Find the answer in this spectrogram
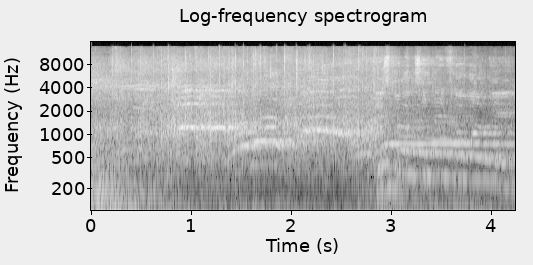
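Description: A man's voice calling out from the stage, ending in a shouted "Let's go!", over low thumps and rumble once the band's music has stopped.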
